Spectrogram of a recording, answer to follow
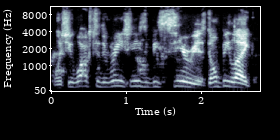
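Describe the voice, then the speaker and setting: A man with a slightly high voice trades quick jokes and comments in loose chat. He keeps cutting in on the others. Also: rough recording. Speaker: podcast co-host. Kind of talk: casual chat.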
